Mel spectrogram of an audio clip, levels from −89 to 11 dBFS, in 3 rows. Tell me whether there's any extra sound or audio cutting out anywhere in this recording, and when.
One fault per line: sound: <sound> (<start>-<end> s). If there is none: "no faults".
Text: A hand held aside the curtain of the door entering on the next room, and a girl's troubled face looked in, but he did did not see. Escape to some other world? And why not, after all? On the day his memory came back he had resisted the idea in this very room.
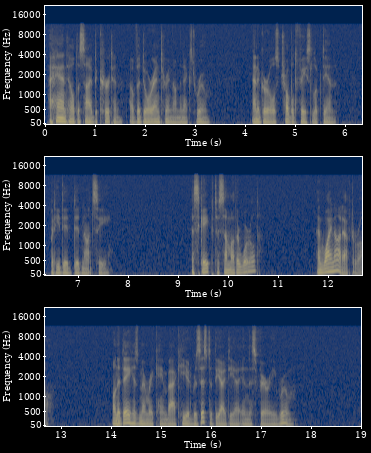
no faults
